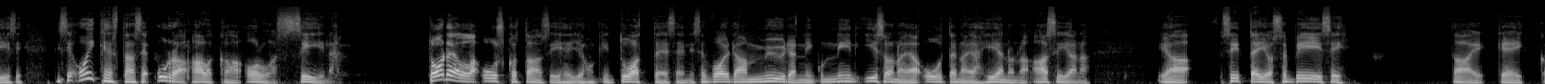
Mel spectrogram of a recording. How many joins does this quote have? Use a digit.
1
